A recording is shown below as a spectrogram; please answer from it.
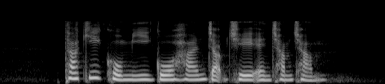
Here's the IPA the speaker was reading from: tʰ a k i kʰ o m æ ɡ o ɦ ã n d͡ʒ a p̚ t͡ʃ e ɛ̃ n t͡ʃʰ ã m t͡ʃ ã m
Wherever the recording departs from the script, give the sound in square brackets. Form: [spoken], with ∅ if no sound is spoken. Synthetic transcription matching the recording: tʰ a k i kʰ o m [i] ɡ o ɦ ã n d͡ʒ a p̚ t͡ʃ e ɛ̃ n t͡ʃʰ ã m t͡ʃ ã m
